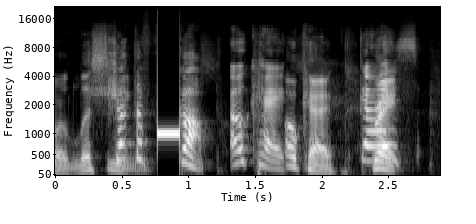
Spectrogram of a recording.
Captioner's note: beep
